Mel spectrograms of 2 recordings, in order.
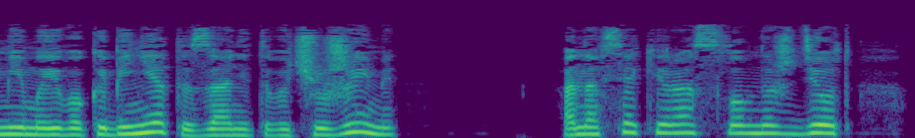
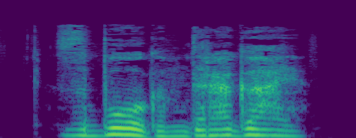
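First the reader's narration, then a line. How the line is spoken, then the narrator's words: Whisper. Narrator (Russian): шептал ей Олег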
